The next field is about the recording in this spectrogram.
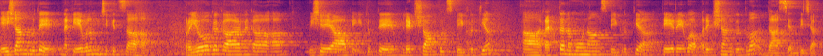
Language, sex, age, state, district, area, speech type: Sanskrit, male, 30-45, Telangana, Medchal, urban, spontaneous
